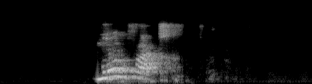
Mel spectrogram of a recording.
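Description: A man speaks briefly with animation through a clip-on microphone.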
